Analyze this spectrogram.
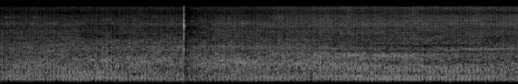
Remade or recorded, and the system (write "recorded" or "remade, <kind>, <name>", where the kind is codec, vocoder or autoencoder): remade, vocoder, Vocos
